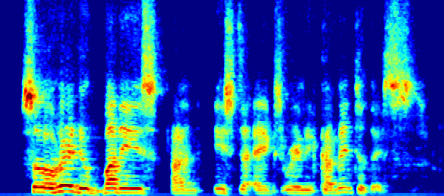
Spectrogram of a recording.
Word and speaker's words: Ishtar: samarimis became known as ishtar which is pronounced easter and her moon egg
